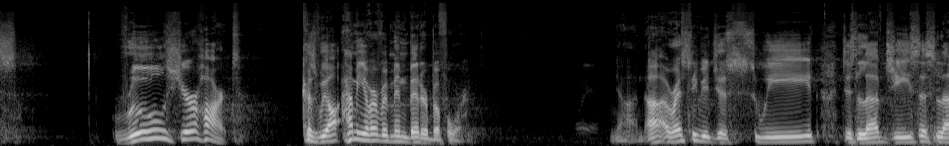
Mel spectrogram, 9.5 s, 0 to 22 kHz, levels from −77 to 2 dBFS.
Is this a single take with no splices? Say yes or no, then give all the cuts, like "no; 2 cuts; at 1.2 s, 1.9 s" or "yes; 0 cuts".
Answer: yes; 0 cuts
